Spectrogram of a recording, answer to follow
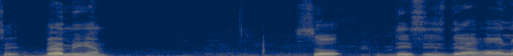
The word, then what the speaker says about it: Birmingham: They say um it's called um Birmingham Birmingham. That's how the locals pronounce it. Birmingham.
